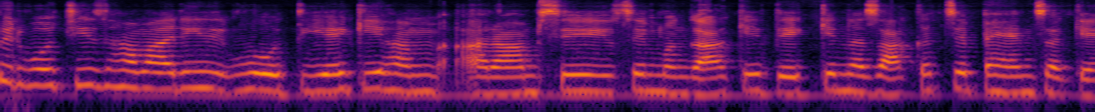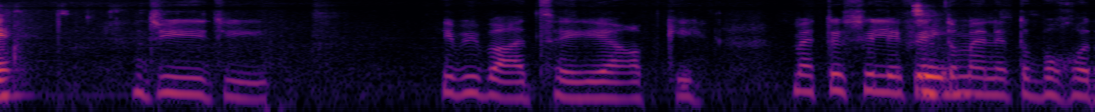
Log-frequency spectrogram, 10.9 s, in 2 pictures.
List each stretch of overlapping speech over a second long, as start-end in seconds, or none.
none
